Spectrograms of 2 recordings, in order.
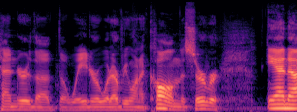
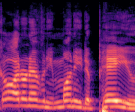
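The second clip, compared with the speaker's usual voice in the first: put-on pleading old man; 9 semitones higher, 6 dB louder, faster than usual. Old man voiced asking for help.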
